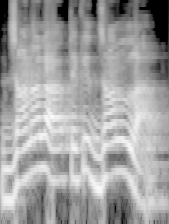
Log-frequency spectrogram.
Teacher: দন্তন্যের সঙ্গে এখানে আকারটা লুপ্ত হয়ে গেছে · মধ্যস্বল্লপের ক্ষেত্রে শ্বাসবায়ুটা পড়বে প্রথম স্বরধ্বনির ওপরেতে, তাই দ্বিতীয় স্থানে বা মাঝে স্থানে স্বরধ্বনিটা লুপ্ত হয়ে যাবে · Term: মধ্যস্লোপ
